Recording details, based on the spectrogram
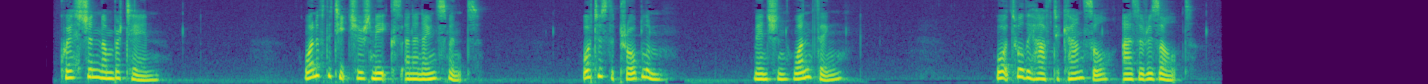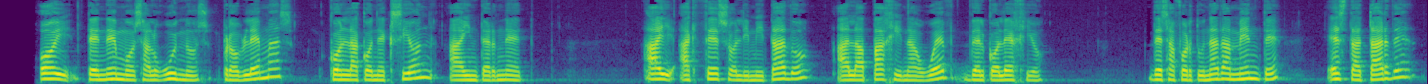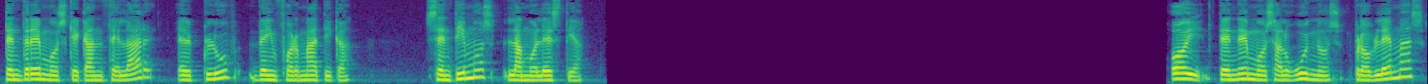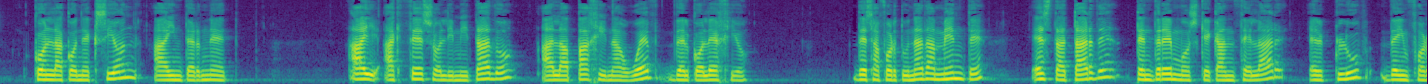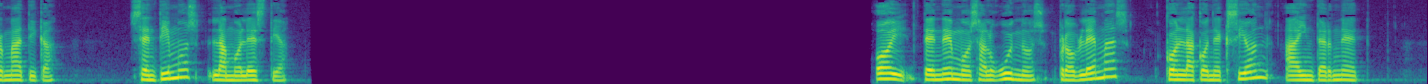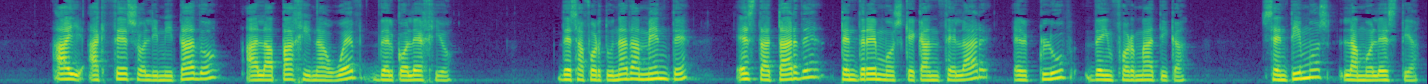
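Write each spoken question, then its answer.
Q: What is the problem?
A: Problems with the internet connection; limited access to the school website

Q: What will they have to cancel as a result?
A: The computer club this afternoon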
